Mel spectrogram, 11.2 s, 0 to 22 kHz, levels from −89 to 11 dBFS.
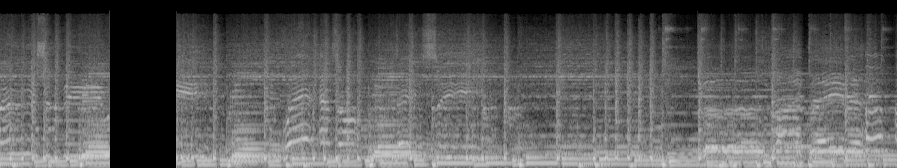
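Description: At 1.37 s the sound cuts out abruptly, and it returns at 2.21 s. This is an audio dropout to silence. The gap lasts about 0.84 s and holds silence, with no room tone. The input was likely lost while recording continued.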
